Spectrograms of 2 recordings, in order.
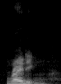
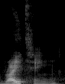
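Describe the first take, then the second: First: The middle t is a quick flap. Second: The middle t is a clear t. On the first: "we could transcribe that as the flap" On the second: "actually pronounce that T ... Like in Britain"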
